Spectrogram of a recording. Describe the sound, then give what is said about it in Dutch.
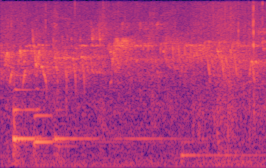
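Faint birdsong, a few soft chirps and sustained whistled notes over low background hiss, with no one speaking. “Dan horen mensen toch ook nog vogels?”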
